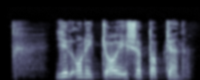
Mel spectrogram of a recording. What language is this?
Uzbek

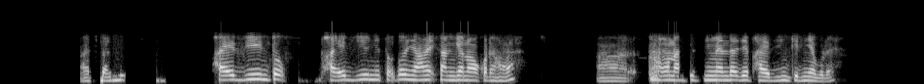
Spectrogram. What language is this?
Santali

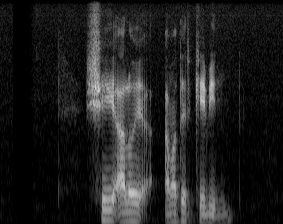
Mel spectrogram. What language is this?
Bangla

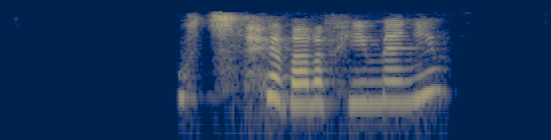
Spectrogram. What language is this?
Kabyle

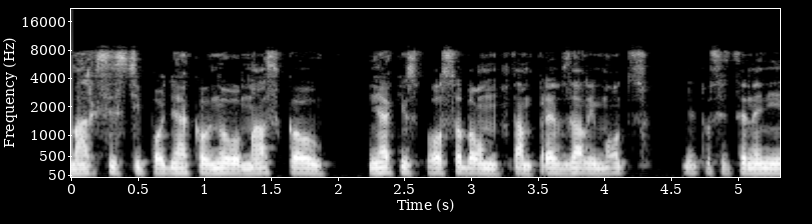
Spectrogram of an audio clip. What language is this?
Slovak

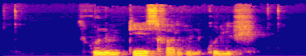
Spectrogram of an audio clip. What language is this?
Kabyle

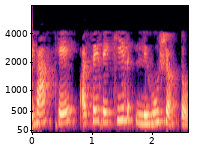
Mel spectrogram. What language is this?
Marathi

